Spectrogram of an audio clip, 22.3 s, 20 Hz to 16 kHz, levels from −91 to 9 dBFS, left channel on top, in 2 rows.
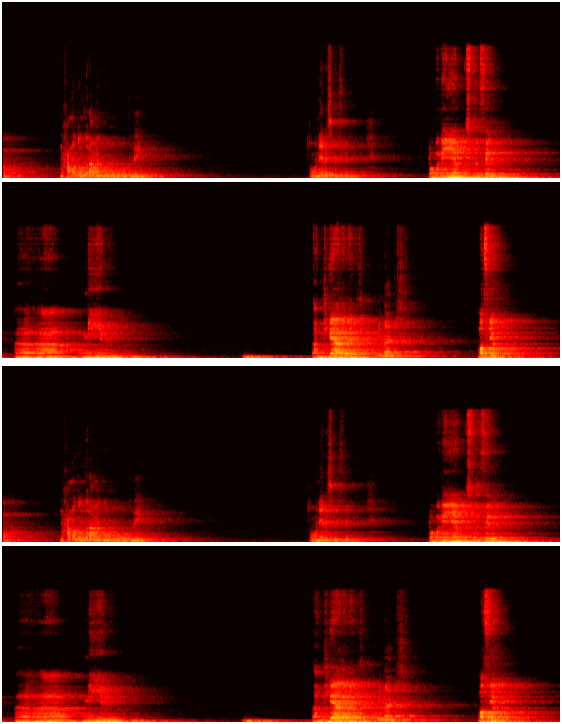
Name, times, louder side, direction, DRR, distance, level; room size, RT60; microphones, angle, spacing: voice 1, 1.1-2.9 6.1-7.4 18.6-19.3, equal, 20° left, 0 dB, 2.4 m, -37 dB
voice 2, 8.5-10.1 11.4-12.3 12.7-13.9 16.0-16.2 17.3-18.3 20.7-21.1, left 1 dB, 85° left, -2 dB, 5.6 m, -29 dB
22.0 x 16.5 x 7.2 m, 2.7 s
head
